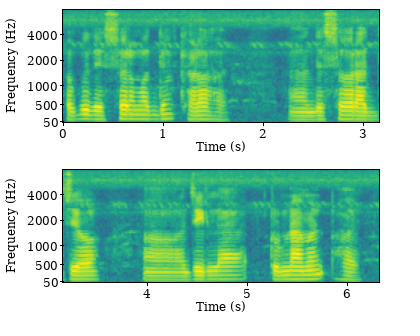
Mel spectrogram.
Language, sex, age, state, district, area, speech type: Odia, male, 18-30, Odisha, Kendrapara, urban, spontaneous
